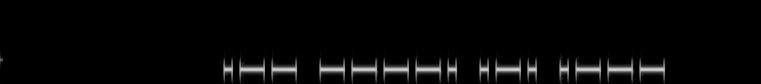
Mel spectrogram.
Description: Morse code, heard as a keyed tone, about 15 wpm, 700 Hz. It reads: W9RJ
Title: USA Call Signs - 4 Characters - Repeated 3x - 15wpm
